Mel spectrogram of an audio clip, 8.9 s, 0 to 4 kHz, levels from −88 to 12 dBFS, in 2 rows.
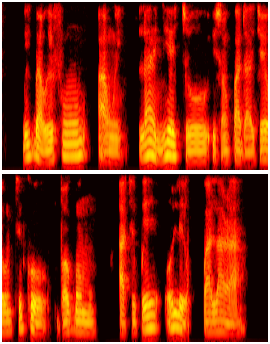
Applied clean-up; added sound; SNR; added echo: none; none; none; none.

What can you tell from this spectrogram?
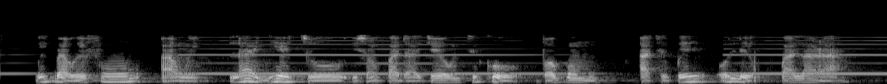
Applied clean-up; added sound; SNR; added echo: none; Wind instrument, woodwind instrument; 12 dB; reverberation time 0.5 s.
